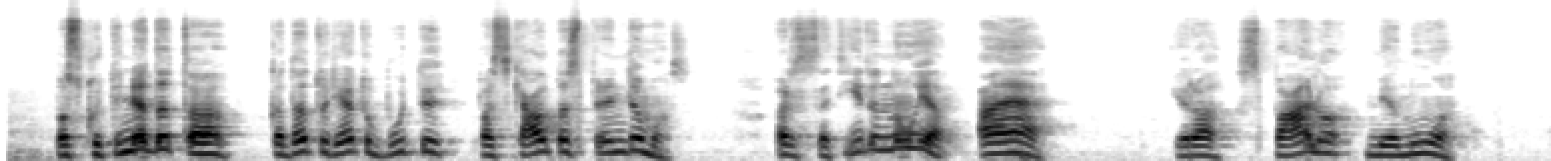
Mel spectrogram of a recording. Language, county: Lithuanian, Kaunas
